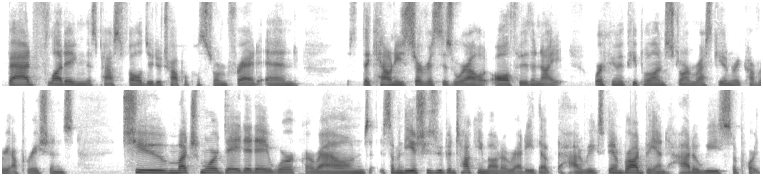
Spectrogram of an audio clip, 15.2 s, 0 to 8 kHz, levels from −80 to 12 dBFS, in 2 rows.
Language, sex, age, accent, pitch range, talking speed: English, female, 30-49, American, 140-160 Hz, 210 wpm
